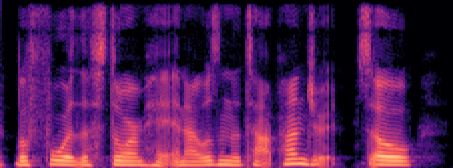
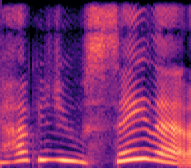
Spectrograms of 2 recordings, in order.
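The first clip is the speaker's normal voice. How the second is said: mock hurt friend; 10 semitones higher than usual. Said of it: "she was like".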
